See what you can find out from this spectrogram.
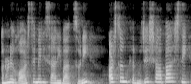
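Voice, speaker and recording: Woman as a high-voiced, clever earnest boy. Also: very animated, moderate pace. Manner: earnest, explanatory.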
